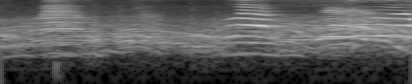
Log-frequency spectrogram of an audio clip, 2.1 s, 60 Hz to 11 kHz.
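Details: English Springer Spaniel named Latte whimpering while giving birth in 2013 to Licorice, the seventh puppy in a litter of nine; high, wavering whines run almost continuously, swelling and rising near the end.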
